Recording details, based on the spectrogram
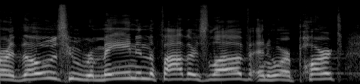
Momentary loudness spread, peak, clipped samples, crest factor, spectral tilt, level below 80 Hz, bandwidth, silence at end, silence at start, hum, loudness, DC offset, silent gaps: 4 LU; -14 dBFS; under 0.1%; 14 dB; -4 dB/octave; -90 dBFS; 17.5 kHz; 0 s; 0 s; none; -27 LUFS; under 0.1%; none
